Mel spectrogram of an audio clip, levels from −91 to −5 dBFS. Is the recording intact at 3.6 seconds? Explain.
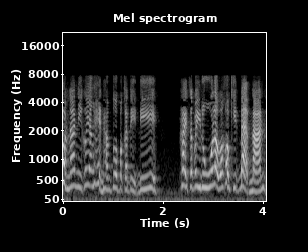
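No. At 3.6 seconds, as throughout the speech, the sound is rough and grainy, with noise between the harmonics and nothing above 7.7 kHz. The likely cause is low-delay AAC compression at a low bitrate, around 24 kbps, whose short frames resolve pitch harmonics poorly.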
